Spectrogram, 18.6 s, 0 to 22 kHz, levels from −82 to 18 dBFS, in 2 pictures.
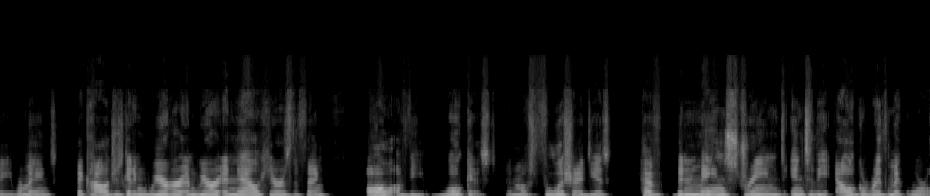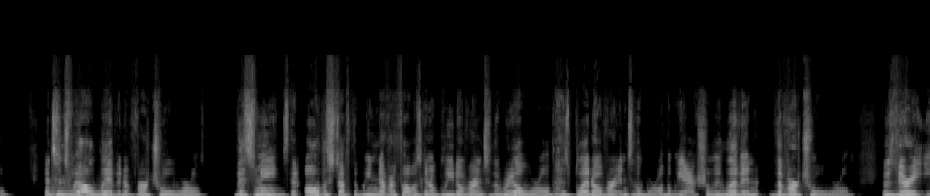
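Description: Speech with two brief moments of lost packet rebuilt from error correction, at 2.95 s (after "now here's", before "thing all of the") and at 11.01 s (after "all live in a", before "world this means that"). Each lasts about 20 ms, which fits a single lost packet replaced by the low-bitrate copy carried in the next one. There's no dropout, just a momentary rough, noisier texture. The waveform stays continuous, while a spectrogram shows a narrow slice of smeared, grainier energy.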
